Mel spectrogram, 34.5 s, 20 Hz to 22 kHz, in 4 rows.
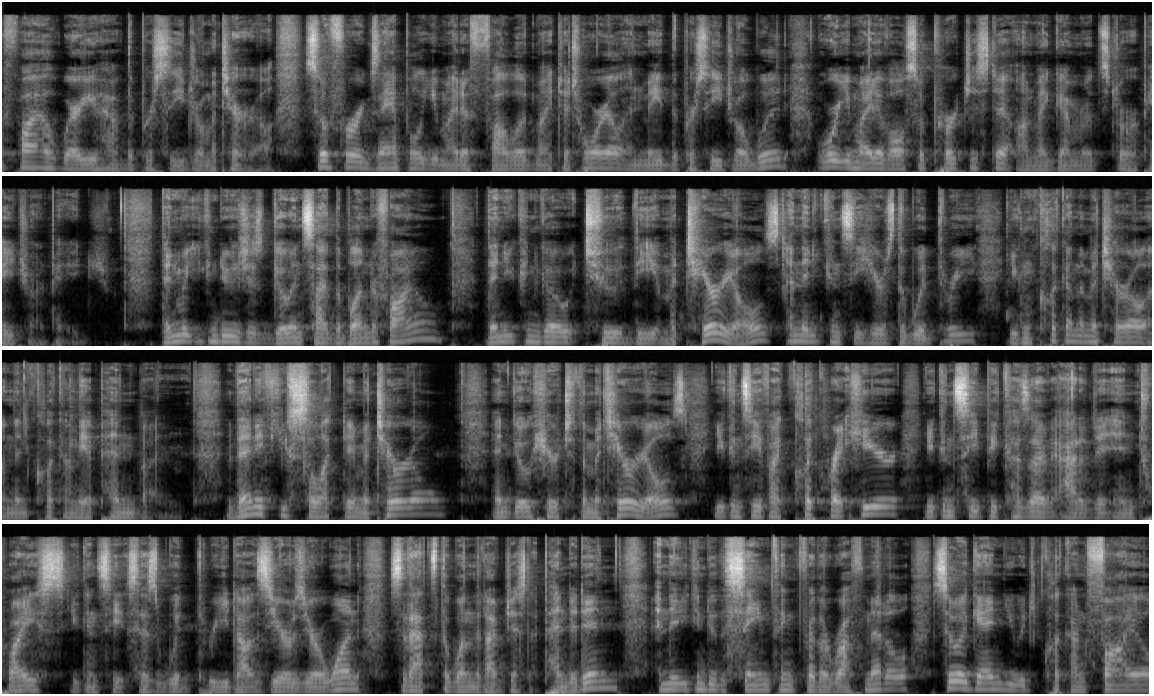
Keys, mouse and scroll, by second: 10.5 click, 10.7 click, 13.6 click, 13.7 click, 16.0 click, 17.5 click, 19.4 right click, 19.9-21.2 right drag, 23.1 click, 32.2-33.7 drag, 33.9 click.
